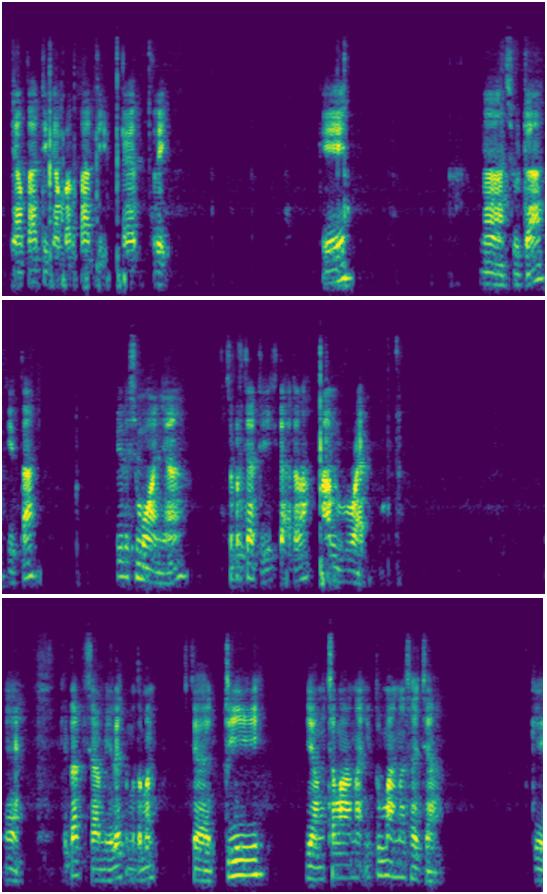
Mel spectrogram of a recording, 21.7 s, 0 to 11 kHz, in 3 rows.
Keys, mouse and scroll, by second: 5.1 click.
